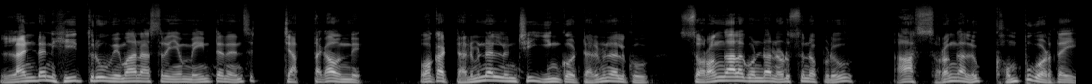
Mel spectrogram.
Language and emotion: Telugu, disgusted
